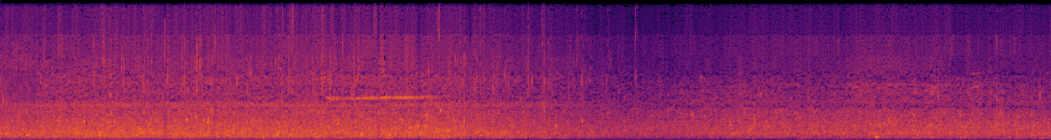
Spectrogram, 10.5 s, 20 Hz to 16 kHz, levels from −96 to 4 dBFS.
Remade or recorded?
recorded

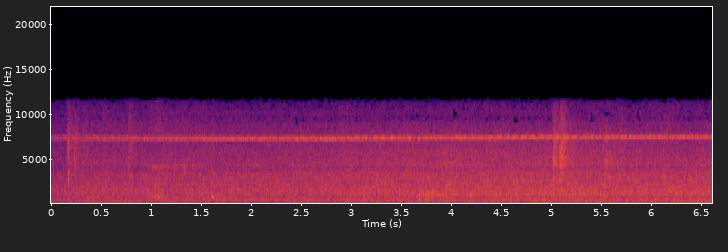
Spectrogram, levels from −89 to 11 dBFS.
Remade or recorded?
recorded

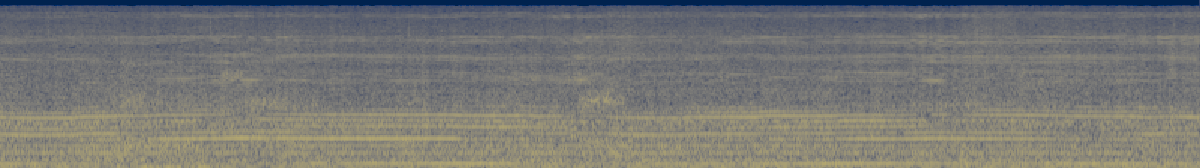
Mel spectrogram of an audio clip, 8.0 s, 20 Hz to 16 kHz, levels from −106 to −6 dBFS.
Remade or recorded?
recorded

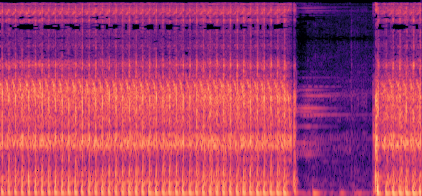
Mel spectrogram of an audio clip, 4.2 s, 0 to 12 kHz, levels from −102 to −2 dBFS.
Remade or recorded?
recorded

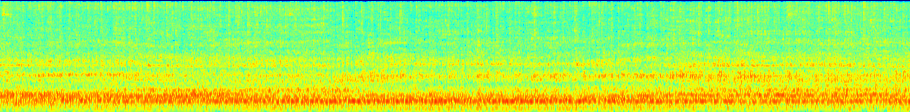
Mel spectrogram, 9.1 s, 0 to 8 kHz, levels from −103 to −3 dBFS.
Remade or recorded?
remade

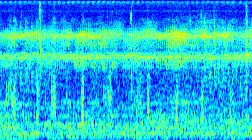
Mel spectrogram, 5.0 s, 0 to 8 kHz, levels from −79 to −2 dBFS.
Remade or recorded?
recorded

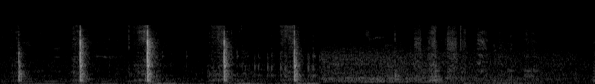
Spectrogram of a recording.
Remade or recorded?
recorded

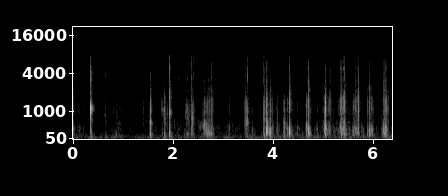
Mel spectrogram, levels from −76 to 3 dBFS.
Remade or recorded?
recorded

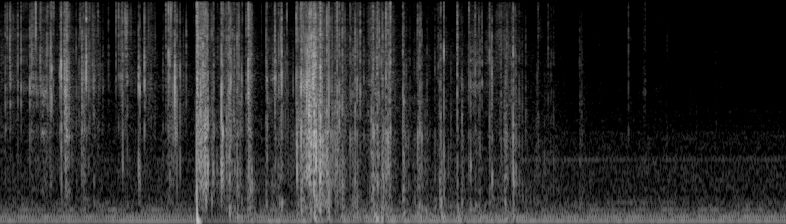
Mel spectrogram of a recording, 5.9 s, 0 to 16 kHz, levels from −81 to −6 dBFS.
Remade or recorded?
recorded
